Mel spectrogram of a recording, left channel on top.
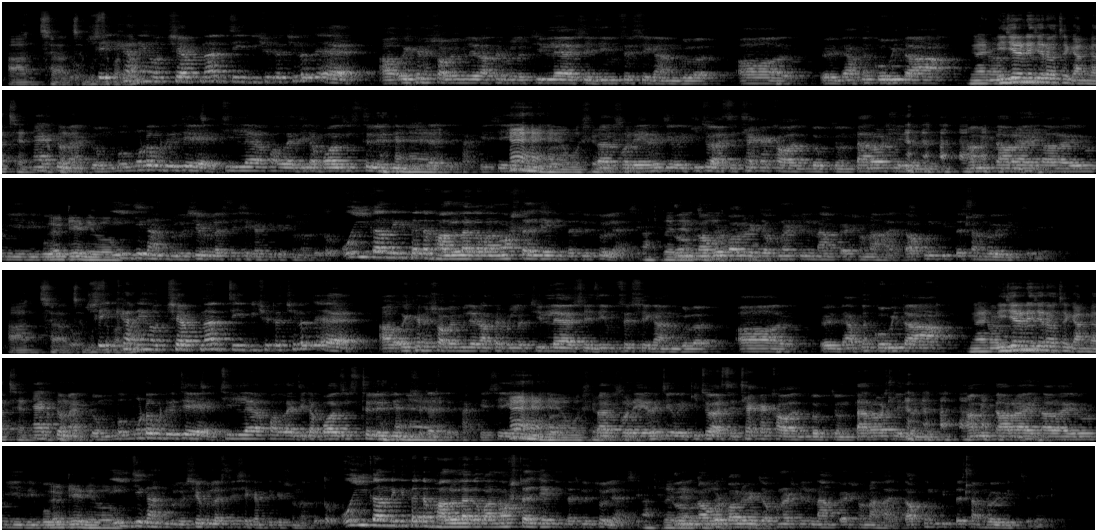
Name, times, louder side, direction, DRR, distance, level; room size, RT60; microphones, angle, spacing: voice 1, 0.1-1.4 9.7-11.7 14.7-15.4 16.0-17.3 20.0-21.4 22.3-23.1 28.3-29.1 29.3-29.5, left 1 dB, 5° left, 5 dB, 0.7 m, -34 dB
voice 2, 0.7-3.5 3.8-7.0 7.4-7.9 8.2-9.4 9.9-10.4 11.2-16.5 16.9-20.3 20.6-22.4 23.0-24.9 25.3-28.1 28.6-32.4, equal, 40° right, 0 dB, 0.9 m, -33 dB
6.4 x 6.0 x 3.2 m, 0.67 s
head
